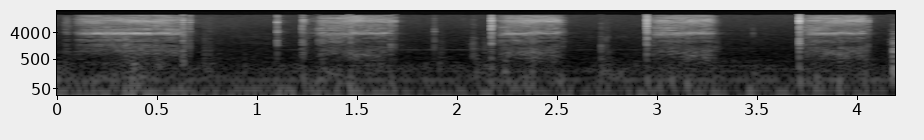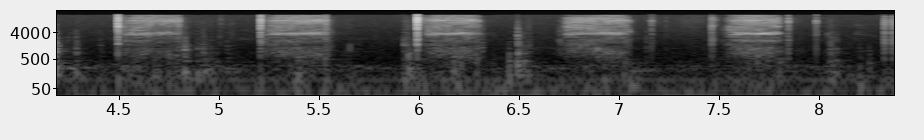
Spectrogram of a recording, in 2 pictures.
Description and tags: cutting vegetables
cutting some vegetables. recorded with zoom iq6.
